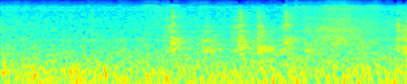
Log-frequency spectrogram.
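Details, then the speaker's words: Older Maytag gas stove, back right burner: sharp igniter clicks a few per second with a good spark but no flame catching after clearing the tubes; a slight gas smell, suspected clogged burner tube or air-fuel sleeve setting. "so i cleared them out and i'm trying it again but i don't get a response still get the click but no lighting"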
